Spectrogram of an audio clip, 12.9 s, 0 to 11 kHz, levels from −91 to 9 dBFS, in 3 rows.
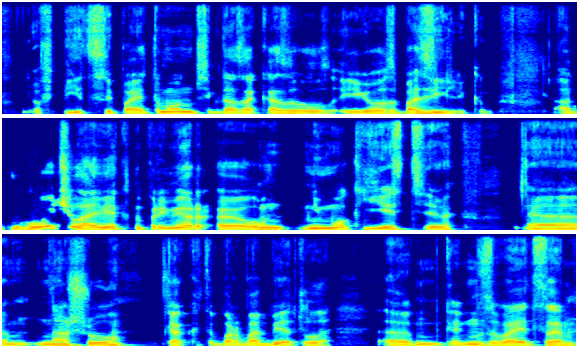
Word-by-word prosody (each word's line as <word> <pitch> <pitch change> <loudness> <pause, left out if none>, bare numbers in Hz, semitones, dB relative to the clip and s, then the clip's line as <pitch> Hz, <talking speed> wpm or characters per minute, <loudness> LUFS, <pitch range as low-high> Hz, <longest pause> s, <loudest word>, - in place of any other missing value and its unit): в - - -11
пицце, 85 -2 -3
поэтому 135 +2 +1
он 135 -2 +3
всегда 120 +2 -2
заказывал 120 -1 -1
ее 115 +3 0
с 105 - -4
базиликом. 105 - -1 0.4
А - - -5
другой 135 - +1
человек, 170 -2 +2
например, 135 +6 +1
э, 115 +1 +3
он 145 +6 +2
не 115 +1 +2
мог 135 +5 +2
есть, 125 +3 0
э, 115 -2 +1 0.5
э, 105 0 +2
нашу, 120 +4 +1 0.3
как - - -3
это, - - -10
барбабетла, 105 - 0 0.4
эм, 90 -1 0
к 90 - -14
э, 105 - -2
называется 125 +3 +1
120 Hz, 130 wpm, -23 LUFS, 105-130 Hz, 0.5 s, он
